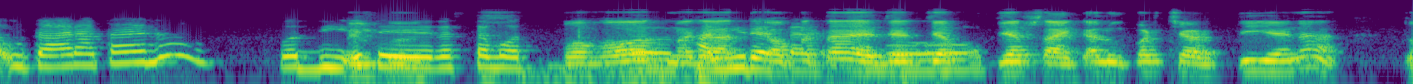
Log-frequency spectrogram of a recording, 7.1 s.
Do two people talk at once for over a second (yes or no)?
yes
